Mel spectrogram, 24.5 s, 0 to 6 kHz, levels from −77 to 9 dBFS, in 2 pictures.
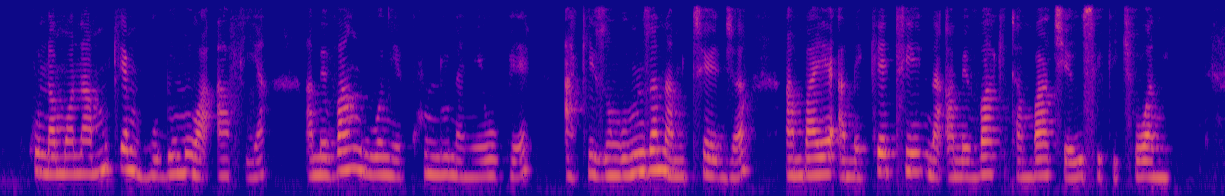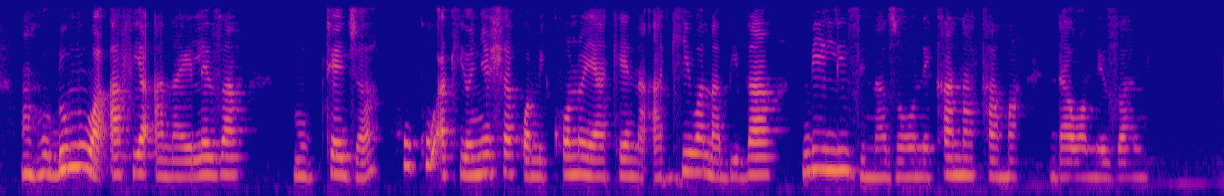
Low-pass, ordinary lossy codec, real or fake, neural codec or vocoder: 5.4 kHz; Opus, 24 kbps; fake; autoencoder, 48 kHz, 128 numbers a frame, DAC-VAE, trained on Japanese speech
